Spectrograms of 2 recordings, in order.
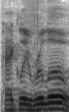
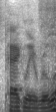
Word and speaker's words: Pagliarulo: and that brings up Mike Pagliarulo or pronounced Pagliarulo but I think it's paglia rule oh and the flip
